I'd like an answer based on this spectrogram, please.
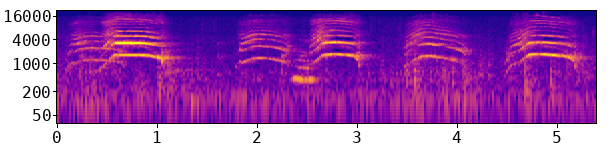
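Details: Kitten from a litter of three with the mother cat, indoors during deworming and feeding, cries in five clear high arched meows about one second apart, strongly harmonic, with near silence between.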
